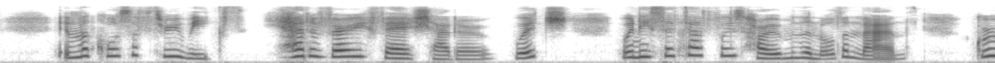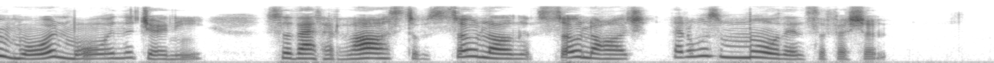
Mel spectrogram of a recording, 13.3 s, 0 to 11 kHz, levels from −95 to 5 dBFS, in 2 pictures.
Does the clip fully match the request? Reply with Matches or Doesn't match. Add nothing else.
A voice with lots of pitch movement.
Matches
